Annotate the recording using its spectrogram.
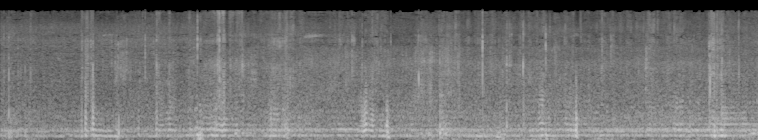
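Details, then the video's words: Buzzing of a wild bee colony at a honey hunt: continuous low drone with overlapping wingbeat harmonics, punctuated by frequent crackling taps and thuds. "Wild bee honey hunting"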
